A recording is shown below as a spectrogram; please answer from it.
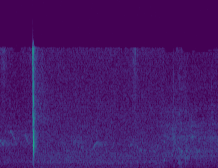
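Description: A single sharp finger snap about a third of a second in, followed by faint outdoor background noise.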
